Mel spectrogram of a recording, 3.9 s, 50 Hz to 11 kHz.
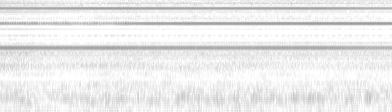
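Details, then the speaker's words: SMCU-4 integrated ethernet CNC drive running a stepper motor jog in Mach3, 10x microstepping, acceleration 2000, reaching about 3500 rpm: clean steady high-pitched whine with even tones, running smoothly. "we'll click okay and begin the jog once again we hear the tone"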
